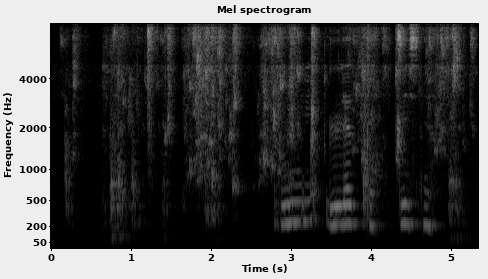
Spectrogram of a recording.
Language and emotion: Russian, neutral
